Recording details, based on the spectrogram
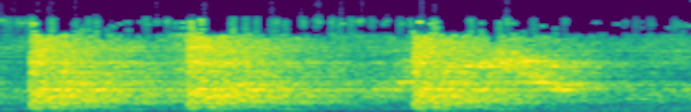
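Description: A heavy safety door in a radio drama, three loud, booming metallic thuds spaced about a second apart, each followed by a reverberant rumble, with no voices over them.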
